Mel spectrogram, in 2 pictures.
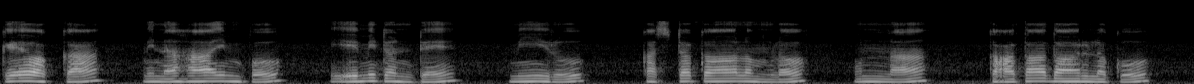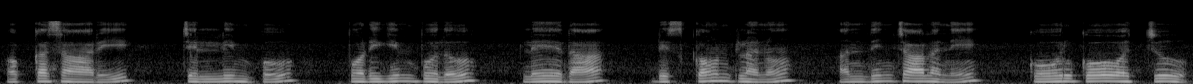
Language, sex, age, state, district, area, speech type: Telugu, male, 18-30, Andhra Pradesh, Eluru, urban, read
